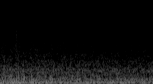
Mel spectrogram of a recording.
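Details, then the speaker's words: 42-inch Westinghouse Casanova Supreme ceiling fan from 2009 running on high speed with a steady, even low whoosh and no ticking, rubbing or wobble. The owner notes a hum at other times. It is running normally. "I think this one has a better motor and I think this fan runs flawlessly on high speed I mean it just flies through"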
